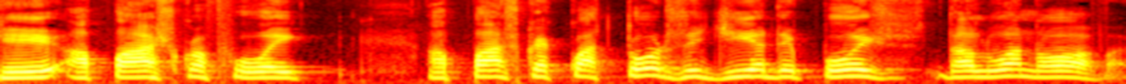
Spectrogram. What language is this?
Portuguese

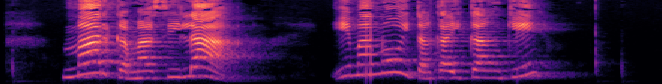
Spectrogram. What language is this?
Santa Ana de Tusi Pasco Quechua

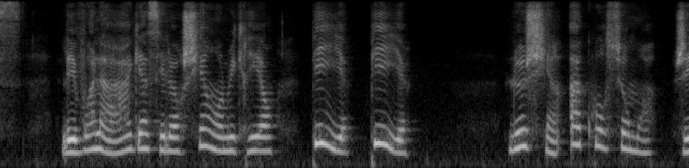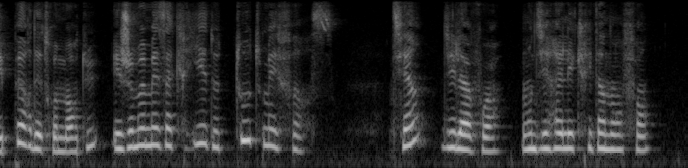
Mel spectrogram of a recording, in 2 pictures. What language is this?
French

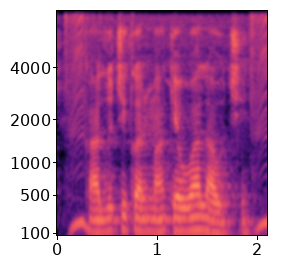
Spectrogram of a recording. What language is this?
Marathi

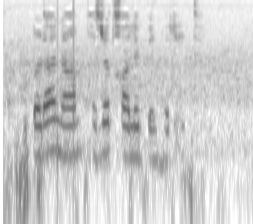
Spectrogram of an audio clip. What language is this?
Urdu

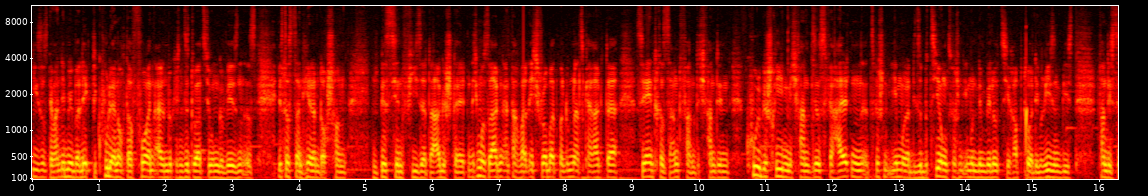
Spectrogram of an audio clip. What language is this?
German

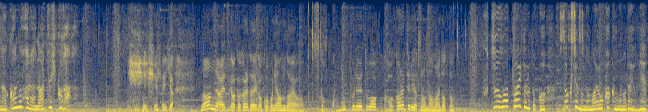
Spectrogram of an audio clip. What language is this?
Japanese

